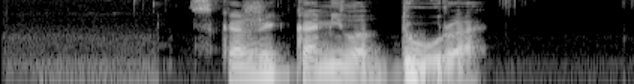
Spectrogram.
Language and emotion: Russian, angry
